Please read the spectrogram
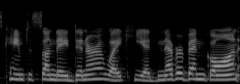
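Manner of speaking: usual speaking voice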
